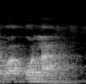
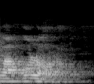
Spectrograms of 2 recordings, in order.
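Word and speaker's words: وَقَالَ: Artinya banyak ketika diuji itu peserta kurang hati-hati karena terlalu fokus pada bacaan imalahnya sehingga awal itu bukan baca wakola tapi bacanya wakolor karena terpengaruh oleh roh akomu karena pengen mantep wakolor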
